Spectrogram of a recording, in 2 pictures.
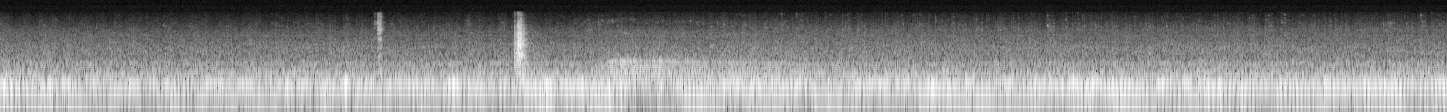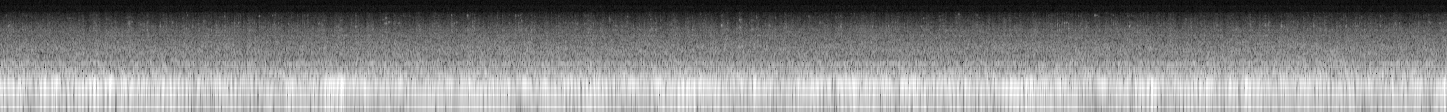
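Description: A race car engine idles with a low, steady rumble.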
